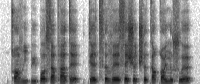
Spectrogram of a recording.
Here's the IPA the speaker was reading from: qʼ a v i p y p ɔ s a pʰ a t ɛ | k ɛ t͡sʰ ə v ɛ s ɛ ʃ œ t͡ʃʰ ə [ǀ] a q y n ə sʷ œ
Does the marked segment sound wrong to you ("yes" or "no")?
yes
